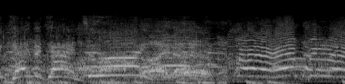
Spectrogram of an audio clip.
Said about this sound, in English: Most of us have a mental picture of floor traders at the stock market. A group of men in colored jackets shouting at each other, waving bits of paper, gesturing wildly with hand signals.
